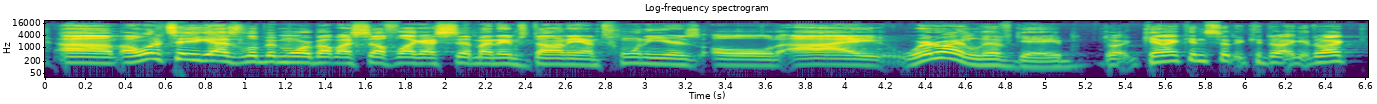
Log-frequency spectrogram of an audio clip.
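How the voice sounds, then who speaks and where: A man's voice: fairly high pitch, animated, rapid-fire. A man in his twenties hosting a casual podcast intro, rambling and upbeat with lots of restarts. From Alabama. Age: 20s. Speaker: podcast host.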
